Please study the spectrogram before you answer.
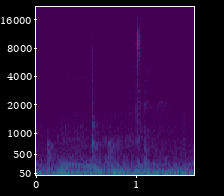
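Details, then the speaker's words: Spectra S2 breast pump on its lowest speed setting: soft, low, purring motor drone with a steady, consistent cadence and no rattles or strain; normal pumping cycle. "I actually have it on the lowest setting now, and it is just a nice, like, consistent cadence to it."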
